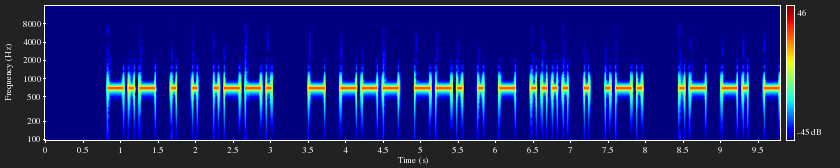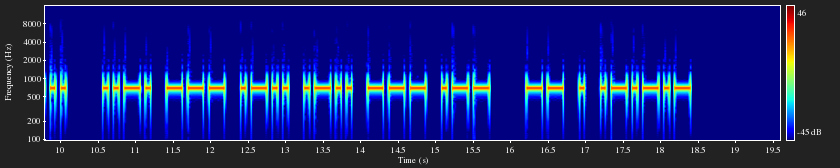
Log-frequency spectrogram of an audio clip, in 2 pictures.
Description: Morse code, heard as a keyed tone, about 17 wpm, 700 Hz. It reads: KEEP TOGETHER AND FOLLOW ME.
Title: Sentences from Top 1000 Words - Review Part 1 - 17wpm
